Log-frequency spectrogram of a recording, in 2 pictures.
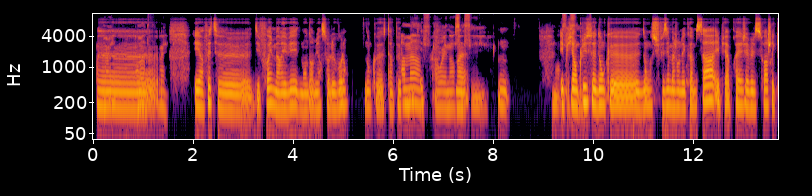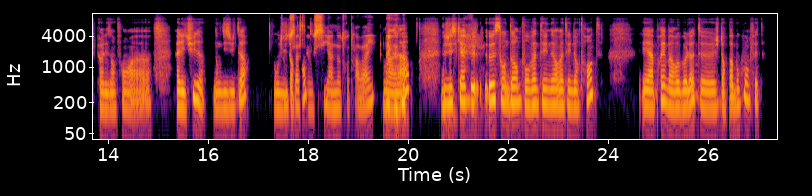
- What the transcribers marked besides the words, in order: drawn out: "Heu"; tapping; chuckle
- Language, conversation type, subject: French, unstructured, Quelle est la plus grande leçon que vous avez apprise sur l’importance du repos ?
